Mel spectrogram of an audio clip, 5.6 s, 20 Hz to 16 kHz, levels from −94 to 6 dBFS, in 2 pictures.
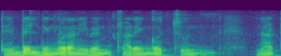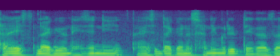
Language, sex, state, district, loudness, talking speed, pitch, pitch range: Chakma, male, Tripura, Dhalai, -17 LUFS, 170 wpm, 105 Hz, 105-110 Hz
